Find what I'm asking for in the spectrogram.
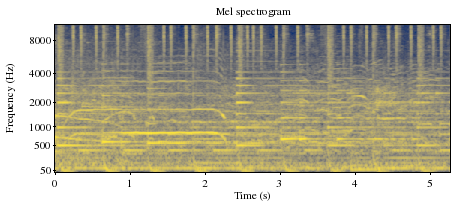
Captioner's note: crowd cheering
